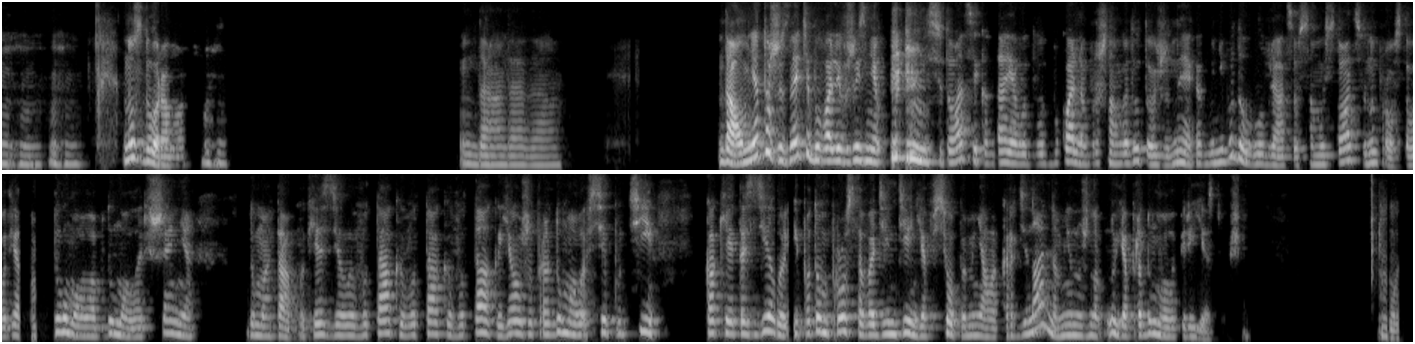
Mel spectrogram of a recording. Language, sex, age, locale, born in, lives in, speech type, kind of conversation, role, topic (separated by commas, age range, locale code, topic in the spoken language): Russian, female, 40-44, ru-RU, Ukraine, Spain, conversation, unstructured, none, Как ты обычно принимаешь важные решения в жизни?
